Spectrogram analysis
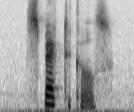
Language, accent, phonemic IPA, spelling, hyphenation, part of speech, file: English, US, /ˈspɛktəkl̩z/, spectacles, spec‧ta‧cles, noun, En-us-spectacles.ogg
- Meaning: 1. plural of spectacle 2. A pair of lenses set in a frame worn on the nose and ears in order to correct deficiencies in eyesight or to ornament the face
